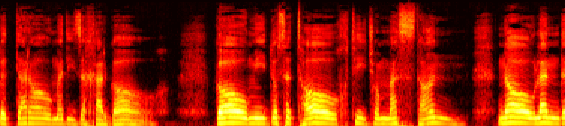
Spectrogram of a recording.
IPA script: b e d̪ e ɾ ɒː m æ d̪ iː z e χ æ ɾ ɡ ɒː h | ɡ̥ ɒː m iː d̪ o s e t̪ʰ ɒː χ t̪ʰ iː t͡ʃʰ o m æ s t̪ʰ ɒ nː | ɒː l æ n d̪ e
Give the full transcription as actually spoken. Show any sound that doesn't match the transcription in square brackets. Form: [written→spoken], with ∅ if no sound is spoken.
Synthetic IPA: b e d̪ [e→æ] ɾ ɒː m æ d̪ iː z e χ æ ɾ ɡ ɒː h | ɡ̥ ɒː m iː d̪ o s e t̪ʰ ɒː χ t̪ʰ iː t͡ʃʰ o m æ s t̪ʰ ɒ nː | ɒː l æ n d̪ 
